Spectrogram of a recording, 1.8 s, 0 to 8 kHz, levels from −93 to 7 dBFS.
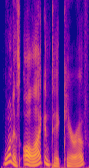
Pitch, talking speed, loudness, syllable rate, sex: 180 Hz, 265 wpm, -18 LUFS, 5.4 syllables/s, male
